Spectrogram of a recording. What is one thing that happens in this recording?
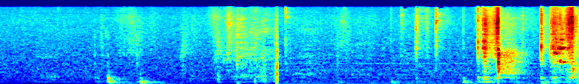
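A knife chops through a vegetable onto a wooden board.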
